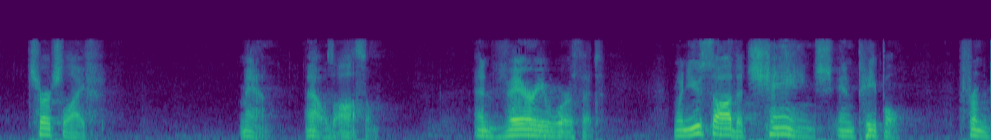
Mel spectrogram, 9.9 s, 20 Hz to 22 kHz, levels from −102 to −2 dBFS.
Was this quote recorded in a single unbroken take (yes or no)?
yes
